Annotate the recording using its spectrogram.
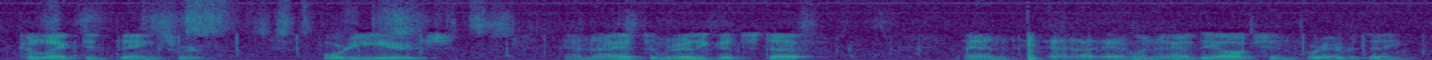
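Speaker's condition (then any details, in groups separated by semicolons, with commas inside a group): Parkinson's disease; about 25 years since onset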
